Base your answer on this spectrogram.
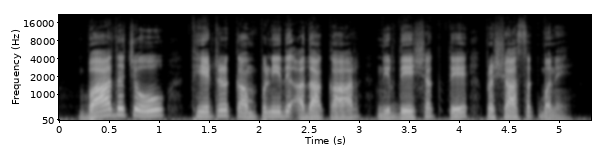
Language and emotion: Dogri, neutral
